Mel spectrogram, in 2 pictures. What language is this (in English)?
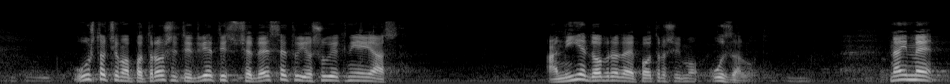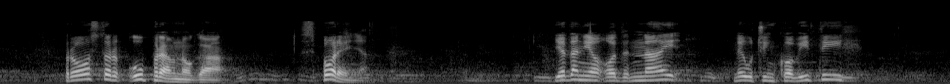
Croatian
